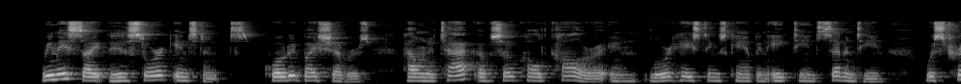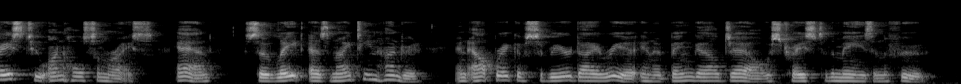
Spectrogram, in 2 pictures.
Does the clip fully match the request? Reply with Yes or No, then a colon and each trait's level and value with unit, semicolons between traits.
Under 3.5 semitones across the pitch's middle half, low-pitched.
No: average, 2.9 semitones; medium, 170 Hz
